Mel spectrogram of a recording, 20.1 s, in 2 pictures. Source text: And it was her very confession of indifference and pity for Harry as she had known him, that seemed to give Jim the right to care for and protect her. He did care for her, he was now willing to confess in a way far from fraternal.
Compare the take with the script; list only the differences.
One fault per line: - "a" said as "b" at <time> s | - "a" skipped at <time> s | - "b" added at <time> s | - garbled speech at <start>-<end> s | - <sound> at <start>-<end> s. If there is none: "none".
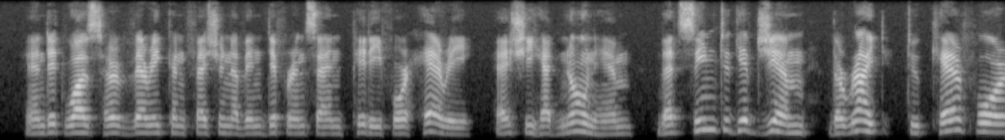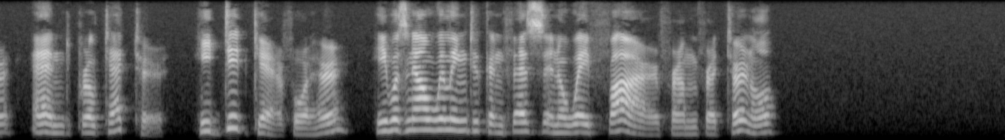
none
